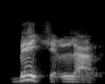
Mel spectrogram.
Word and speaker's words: Bachelard: espíritu científico es gastón se escribe bachelard pero se pronuncia de charlar y él plantea que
